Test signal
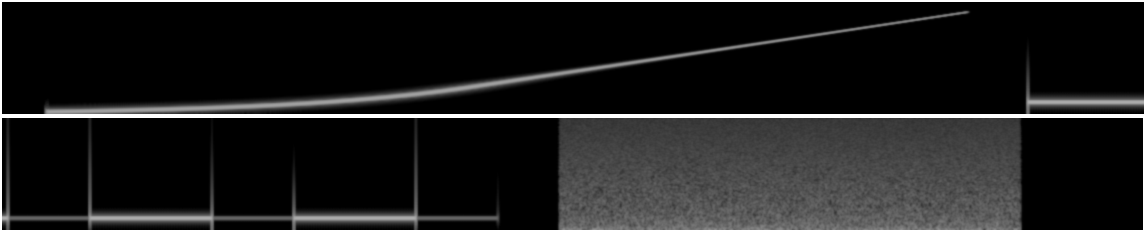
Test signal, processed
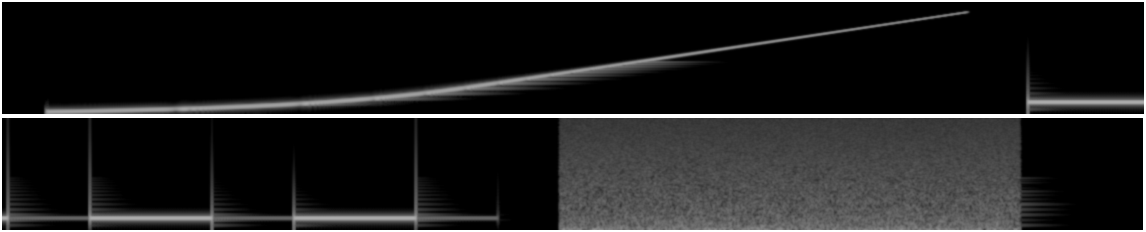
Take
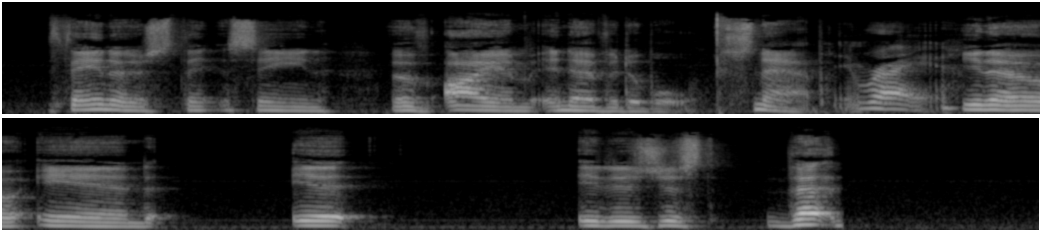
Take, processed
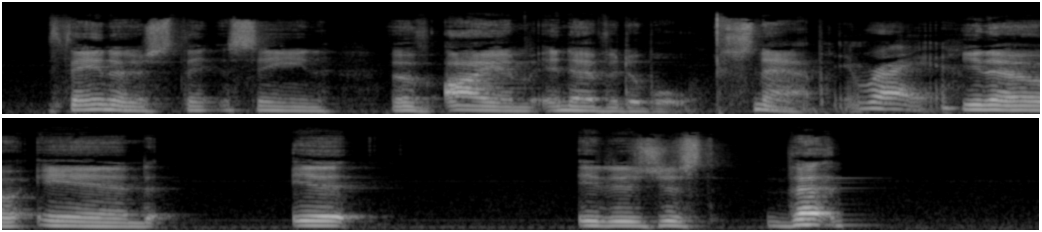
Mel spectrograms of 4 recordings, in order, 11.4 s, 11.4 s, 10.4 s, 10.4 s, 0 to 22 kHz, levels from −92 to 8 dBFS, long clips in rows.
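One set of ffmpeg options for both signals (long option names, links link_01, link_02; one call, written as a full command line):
ffmpeg -i in.wav -af "bandreject=frequency=185.6:width_type=h:width=4,bandreject=frequency=371.2:width_type=h:width=4,bandreject=frequency=556.8:width_type=h:width=4,bandreject=frequency=742.4:width_type=h:width=4,bandreject=frequency=928:width_type=h:width=4,bandreject=frequency=1113.6:width_type=h:width=4,bandreject=frequency=1299.2:width_type=h:width=4,bandreject=frequency=1484.8:width_type=h:width=4,bandreject=frequency=1670.4:width_type=h:width=4,bandreject=frequency=1856:width_type=h:width=4,bandreject=frequency=2041.6:width_type=h:width=4,bandreject=frequency=2227.2:width_type=h:width=4,bandreject=frequency=2412.8:width_type=h:width=4" out.wav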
